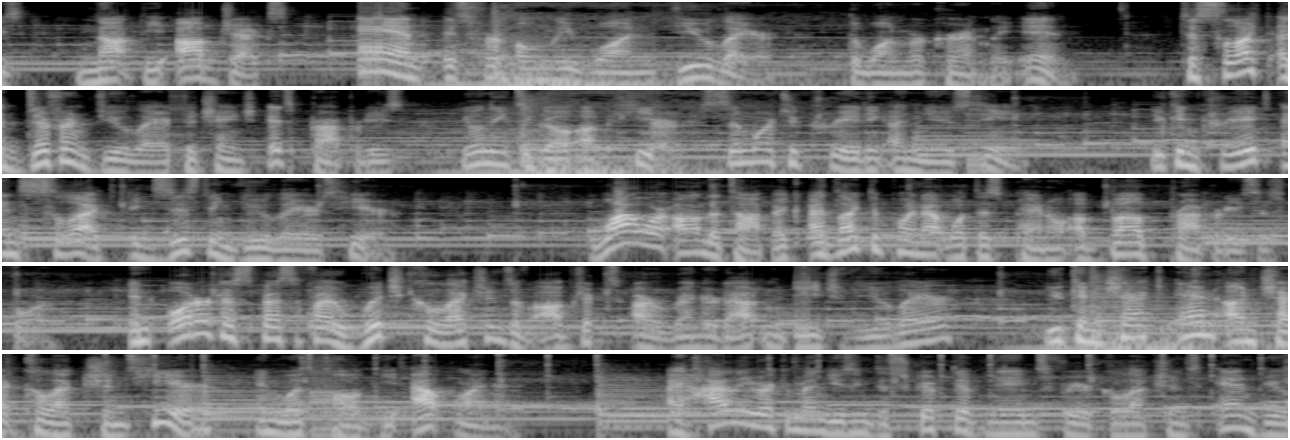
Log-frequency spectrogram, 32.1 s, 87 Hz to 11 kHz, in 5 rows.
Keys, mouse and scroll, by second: 0.1 click, 0.4 click, 1.3 click, 1.7 click, 10.3 click, 12.4 click, 14.3 click, 15.5 click, 23.0 click, 25.0 click, 25.8 click, 26.9 click, 28.6 click, 29.6 click, 30.9 click, 31.1 click.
